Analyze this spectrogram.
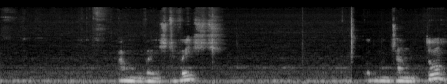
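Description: Small metal and plastic parts click and rattle softly as they are handled.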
